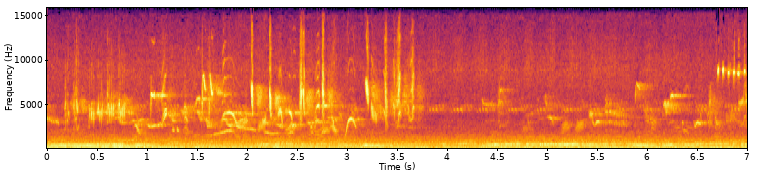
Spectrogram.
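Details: Common whitethroat, Sava riverside in Zagreb's Prečko, Croatia, 3 June 2017: an energetic scratchy chattering warble for about three seconds, then sparser high notes, over faint low rumble.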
